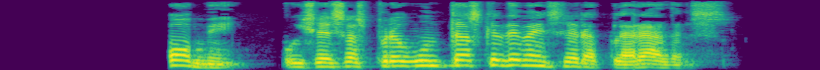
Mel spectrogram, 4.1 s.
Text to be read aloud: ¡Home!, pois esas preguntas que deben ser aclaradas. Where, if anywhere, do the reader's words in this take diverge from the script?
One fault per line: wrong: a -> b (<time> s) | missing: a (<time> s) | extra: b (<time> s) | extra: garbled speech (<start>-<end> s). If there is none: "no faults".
no faults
